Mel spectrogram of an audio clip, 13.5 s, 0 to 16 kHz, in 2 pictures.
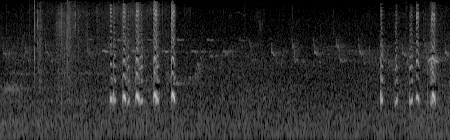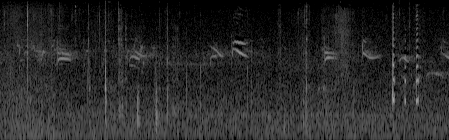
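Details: Mating-season frog chorus at Kassinurme, recorded 25 April 2011: quick runs of four or five low knocking pulses in bursts, scattered clicks between them, and thin high bird whistles and chirps in the background.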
